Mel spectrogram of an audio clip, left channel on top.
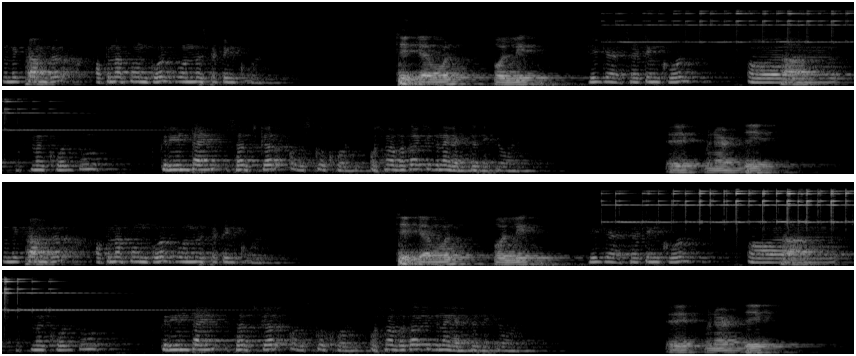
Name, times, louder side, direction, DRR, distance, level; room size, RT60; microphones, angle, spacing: voice 1, 0.0-2.6 5.9-6.9 7.4-8.4 8.7-9.5 10.1-13.7, left 1 dB, 35° left, -1 dB, 1.6 m, -37 dB
voice 2, 3.9-4.5 4.9-5.3 7.8-8.0 15.1-16.1, left 1 dB, 10° left, -5 dB, 4.6 m, -33 dB
sound 1, 4.4-4.5 6.0-10.0, right 12 dB, 55° right, 0.6 m, -31 dB
20.0 x 16.0 x 3.3 m, 1.1 s
head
